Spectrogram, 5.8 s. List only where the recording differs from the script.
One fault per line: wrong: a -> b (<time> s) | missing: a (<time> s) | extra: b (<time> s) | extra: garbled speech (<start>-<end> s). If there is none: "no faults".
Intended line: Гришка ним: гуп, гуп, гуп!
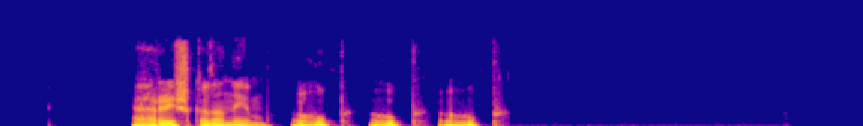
extra: за (1.3 s)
